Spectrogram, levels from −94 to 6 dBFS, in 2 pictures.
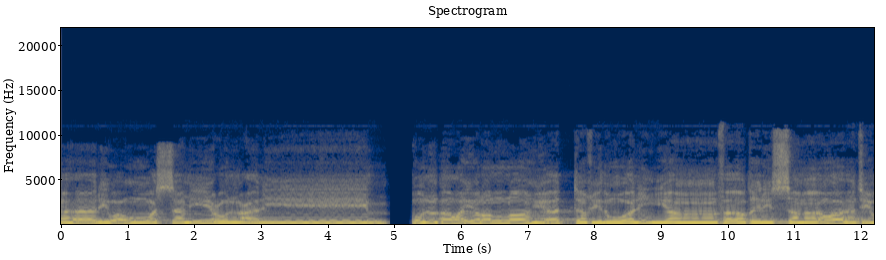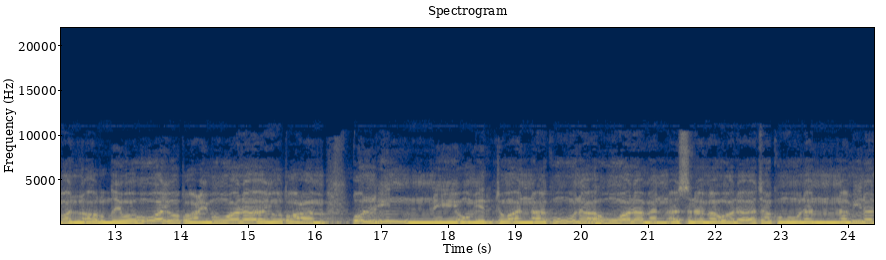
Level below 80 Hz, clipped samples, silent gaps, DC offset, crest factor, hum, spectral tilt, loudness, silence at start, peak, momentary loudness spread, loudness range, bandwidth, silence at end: -52 dBFS; under 0.1%; 4.93-5.23 s; under 0.1%; 8 dB; none; -8 dB/octave; -16 LUFS; 0 s; -6 dBFS; 7 LU; 4 LU; 8.8 kHz; 0 s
